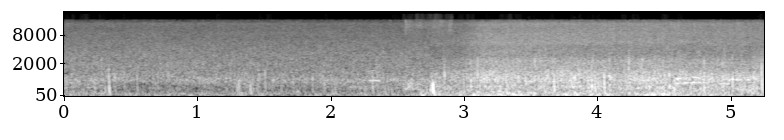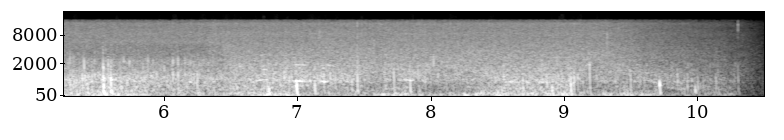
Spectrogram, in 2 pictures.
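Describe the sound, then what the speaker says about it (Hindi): Heavy rain during flooding in Austria pours down as a dense, steady hiss that swells louder after the first few seconds and stays constant, with scattered drop impacts before cutting off abruptly. "ऑस्ट्रिया में मूसलाधार बारिश और बाढ़ से इस वक्त जूझ रहा है।"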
